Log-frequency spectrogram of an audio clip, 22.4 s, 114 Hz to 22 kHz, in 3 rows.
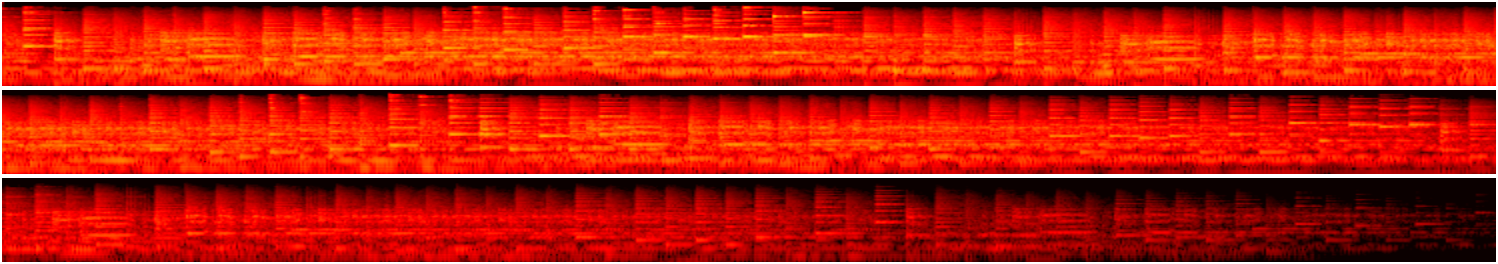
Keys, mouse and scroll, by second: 8.1 click, 8.5-10.4 shift+drag, 11.6 right click, 12.3 click, 13.7 Home, 14.1 Delete, 14.6 click, 15.5-16.2 drag, 17.0 right click, 19.1 right click, 20.3 click, 20.4-22.4 drag.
